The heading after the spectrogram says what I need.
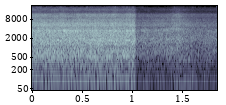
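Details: Peterbilt with a 6NZ diesel after an in-frame overhaul following head gasket failure: deep, even diesel rumble for about a second, then the level falls away; firing steady and healthy at idle.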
